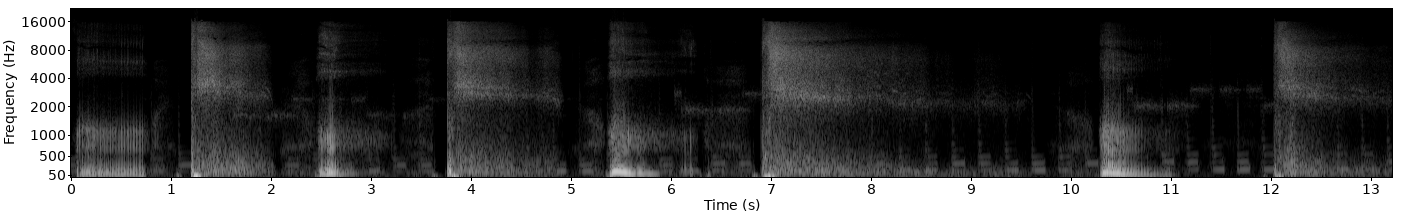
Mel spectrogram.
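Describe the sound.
A voice imitates a wolf snoring: a steady series of about seven loud, breathy snorts and rasping exhales, with short pauses between them and no talking.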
